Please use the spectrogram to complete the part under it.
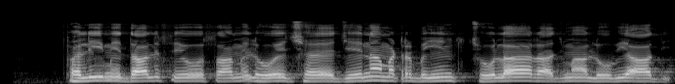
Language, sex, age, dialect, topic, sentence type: Maithili, male, 18-24, Eastern / Thethi, agriculture, statement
